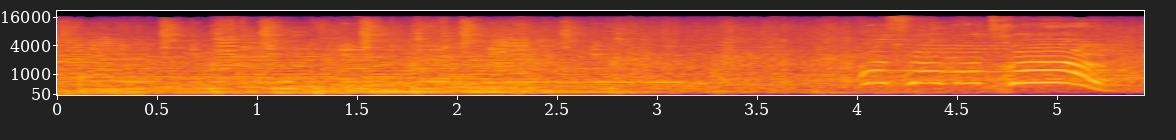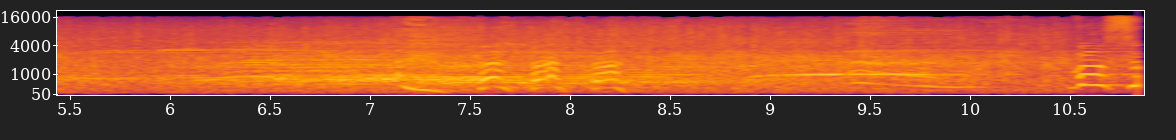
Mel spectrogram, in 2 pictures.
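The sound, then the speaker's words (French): Audience applause and cheering for a comedian at a comedy festival show: dense, steady clapping that fills the whole stretch, with a few high whoops rising above it. “Préparez-vous maintenant à accueillir notre prochain artiste et faites du bruit, où que vous soyez, pour Laurie Perret.”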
